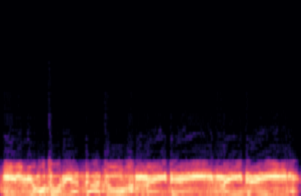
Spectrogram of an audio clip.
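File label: Italian damaged engine mood low, speech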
